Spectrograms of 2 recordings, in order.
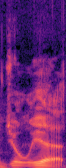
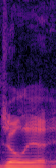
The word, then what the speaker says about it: Joliet: I was told that that's the way you're supposed to say Joliet instead of Joliet I've been saying it wrong no wonder nothing ever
